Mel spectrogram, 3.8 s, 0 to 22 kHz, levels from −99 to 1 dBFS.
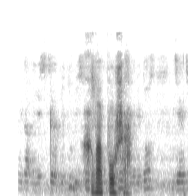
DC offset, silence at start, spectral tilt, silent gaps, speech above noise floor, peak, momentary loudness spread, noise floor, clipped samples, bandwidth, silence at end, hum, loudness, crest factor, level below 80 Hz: under 0.1%; 0.5 s; -7 dB/octave; none; 17 dB; -8 dBFS; 24 LU; -51 dBFS; under 0.1%; 11.5 kHz; 0.05 s; none; -32 LUFS; 28 dB; -48 dBFS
